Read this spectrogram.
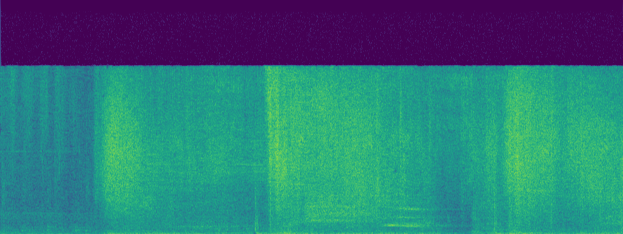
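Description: Magic blasts crackle and zap in quick bursts.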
